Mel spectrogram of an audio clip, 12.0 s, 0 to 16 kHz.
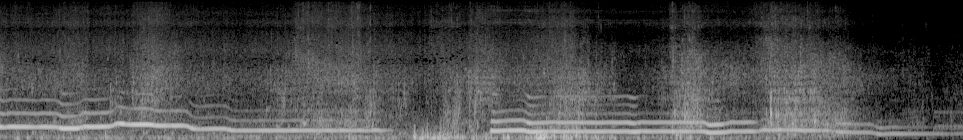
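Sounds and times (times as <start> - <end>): woman humming a slow melody: 0.0 - 5.2, 5.9 - 12.0
low rumbling water surge: 0.0 - 12.0
sea waves: 0.0 - 12.0.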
